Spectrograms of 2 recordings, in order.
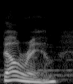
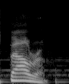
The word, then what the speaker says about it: Balram: I mean, I was calling my assistant Belram, but his real name is Balram, I explained, laughing between sentences.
